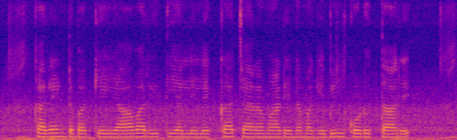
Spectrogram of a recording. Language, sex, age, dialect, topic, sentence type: Kannada, female, 18-24, Coastal/Dakshin, banking, question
